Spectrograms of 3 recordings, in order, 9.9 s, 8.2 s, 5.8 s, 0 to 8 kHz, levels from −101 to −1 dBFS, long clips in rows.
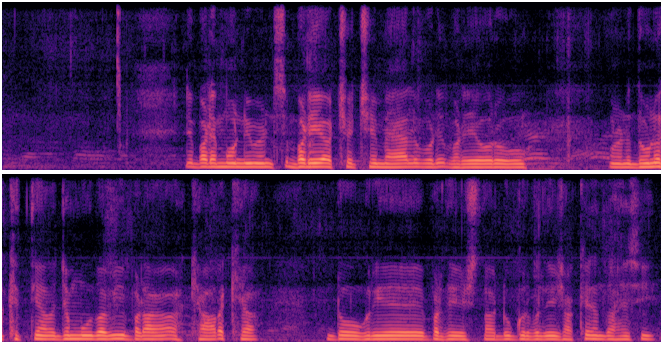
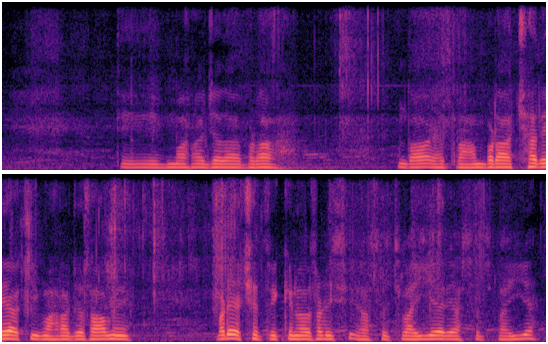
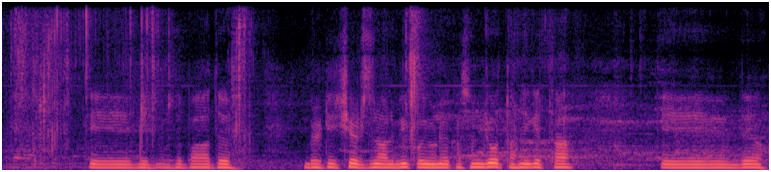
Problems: low volume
